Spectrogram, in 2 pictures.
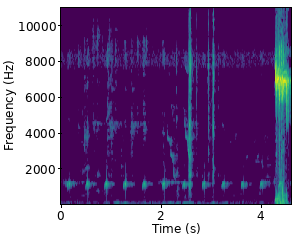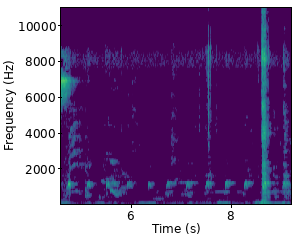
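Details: Female blue-crowned hanging parrot lure call: one loud, piercing high note midway, preceded by a row of soft faint ticks and followed by a brief faint click, mostly silence around it.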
